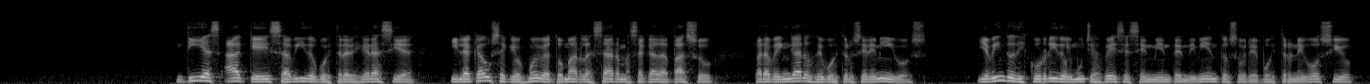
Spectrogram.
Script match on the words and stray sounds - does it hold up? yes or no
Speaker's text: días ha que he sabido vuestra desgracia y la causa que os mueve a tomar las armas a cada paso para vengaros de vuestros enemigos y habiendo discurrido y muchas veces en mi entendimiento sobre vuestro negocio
yes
